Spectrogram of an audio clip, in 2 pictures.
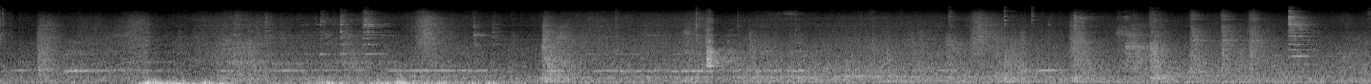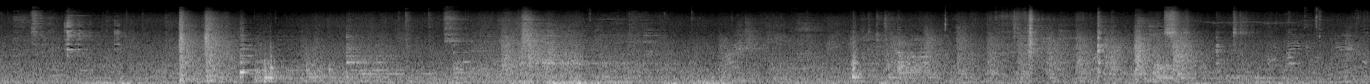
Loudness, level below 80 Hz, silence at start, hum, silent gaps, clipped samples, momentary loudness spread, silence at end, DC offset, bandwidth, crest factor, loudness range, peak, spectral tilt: -23 LUFS; -30 dBFS; 0 s; none; none; under 0.1%; 8 LU; 0 s; under 0.1%; 16 kHz; 22 dB; 4 LU; -2 dBFS; -4 dB/octave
